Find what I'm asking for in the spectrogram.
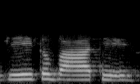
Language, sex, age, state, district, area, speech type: Hindi, female, 60+, Madhya Pradesh, Bhopal, urban, conversation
